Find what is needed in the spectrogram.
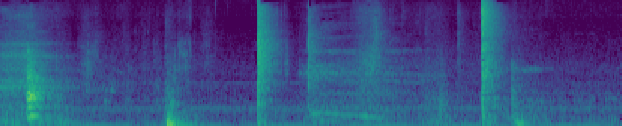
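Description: Short, sharp plastic clicks and snaps, about four spread across a few seconds, as fingers pry at the lid and sealing strip of a plastic ice-cream tub.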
